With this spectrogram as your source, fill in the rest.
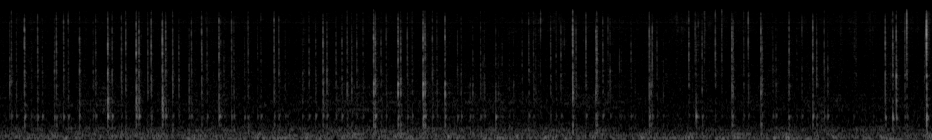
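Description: Fingernails rapidly tap a tall red translucent plastic body mist bottle with a silver spray pump and a leaf label, partly filled with liquid and held in the hand. Quick, dry clicks with a bright edge come in an uneven, steady patter, each dying away almost instantly over a soft low rumble.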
